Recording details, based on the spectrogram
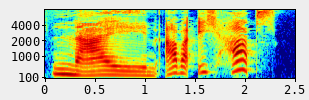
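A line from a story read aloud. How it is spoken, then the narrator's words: Hare calling out. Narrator (German): rief der Hase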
